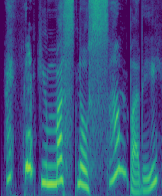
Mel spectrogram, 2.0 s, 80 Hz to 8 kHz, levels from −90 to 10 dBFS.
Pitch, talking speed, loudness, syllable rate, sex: 285 Hz, 175 wpm, -16 LUFS, 4.9 syllables/s, female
